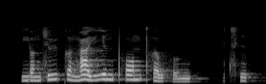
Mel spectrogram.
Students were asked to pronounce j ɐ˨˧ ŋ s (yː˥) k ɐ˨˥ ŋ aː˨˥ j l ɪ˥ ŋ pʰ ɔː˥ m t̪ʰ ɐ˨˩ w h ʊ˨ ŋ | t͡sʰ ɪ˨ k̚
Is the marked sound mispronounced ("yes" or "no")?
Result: no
